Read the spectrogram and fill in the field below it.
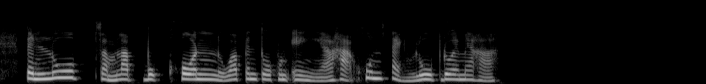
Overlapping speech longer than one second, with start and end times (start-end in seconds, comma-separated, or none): none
